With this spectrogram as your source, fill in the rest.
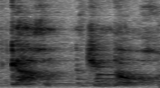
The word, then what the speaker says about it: Gare du Nord: Gare du Nord, Okay, so thank you. meaning the train station of the north. Got it. Because it goes to northern. Gare du Nord.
